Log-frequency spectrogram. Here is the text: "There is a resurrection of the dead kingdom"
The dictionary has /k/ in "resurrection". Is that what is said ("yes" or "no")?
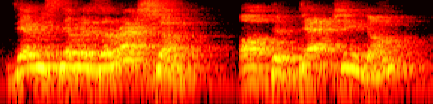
yes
